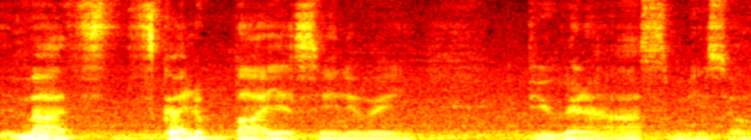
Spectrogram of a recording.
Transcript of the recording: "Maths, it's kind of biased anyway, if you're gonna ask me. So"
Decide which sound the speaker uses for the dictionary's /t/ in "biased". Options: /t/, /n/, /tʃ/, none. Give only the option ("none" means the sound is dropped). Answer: none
